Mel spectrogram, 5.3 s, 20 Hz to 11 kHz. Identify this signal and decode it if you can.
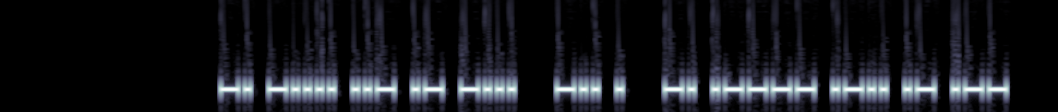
Morse code, heard as a keyed tone, about 40 wpm, 700 Hz. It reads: N6UAB DE N1LAW
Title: USA Callsign DE Callsign - 5 Characters - 40wpm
